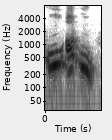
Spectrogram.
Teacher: ऊ और ऊ के उच्चारण में ओष्ठ की आकृति वृत्ताकार हो जाती है।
